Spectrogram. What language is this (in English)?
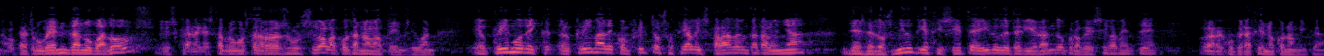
Catalan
